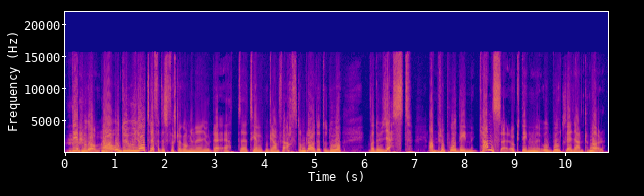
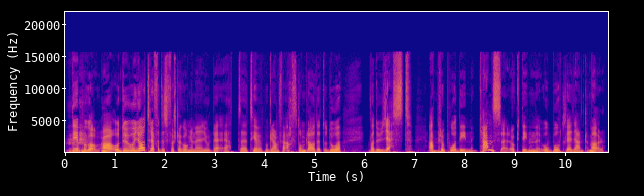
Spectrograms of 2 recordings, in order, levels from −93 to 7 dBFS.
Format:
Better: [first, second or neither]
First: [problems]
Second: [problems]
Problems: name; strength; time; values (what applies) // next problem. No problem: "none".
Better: second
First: distortion; heavy; 15% of the sound clipped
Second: none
